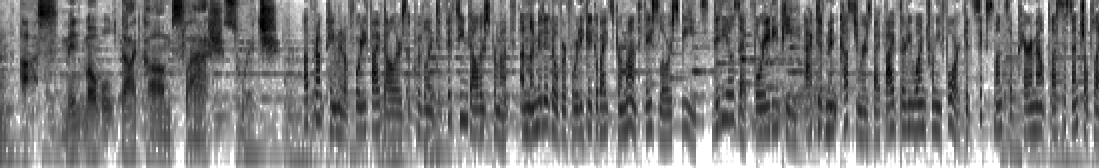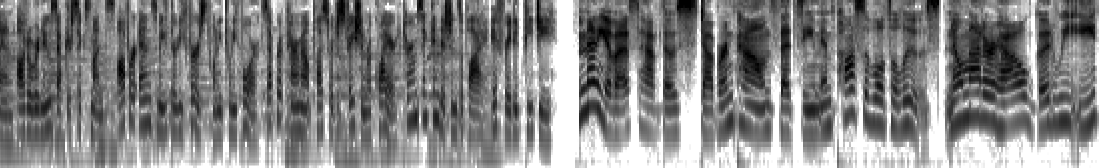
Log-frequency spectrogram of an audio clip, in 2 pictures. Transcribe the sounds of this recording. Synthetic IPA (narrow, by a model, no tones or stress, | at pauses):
nʌ̰smɪ̰̃nmoʊbl̩ˠdɑ̰t̚kʰɑ̰̃mslæ̰ʃswɪ̰t͡ʃʌp̚ɹʌ̃mpʰeɪmɨ̃ɾ̃ʌv̥fɔɹɾifaɪvdɔlˠə˞zɨkʰw̥ɪvl̩ˠɨ̃ntʰɨfɪftʰĩndɔlˠə˞z̥pʰə˞mʌ̃nθʔə̃nlɪ̃mɨɾɨɾoʊvə˞fɔɹɾiɡɪɡəbaɪtspʰə˞mʌ̃nθfeɪsloʊə˞spidz̥vɪɾioʊzɨtfɔɹeɪɾipʰiʔæk̚tɨvmɪ̃nkʰʌstəmə˞zbaɪfaɪv̥θɜ˞ɾiwʌ̃ntʰw̥ɛ̃ifɔɹɡɛd̥sɪksmʌ̃nθsʌv̥pʰɛɹɨmãʊnpʰl̥ʌsɨsɛ̃nʃl̩ˠpʰl̥æ̃nɔɾoʊɹɨnʉzæftə˞sɪksmʌ̃nθsɔfə˞ʔɛ̃ndzmeɪθɜ˞ɾifɜ˞stʰwɛ̃ɾ̃itʰw̃ifɔɹsɛpɹɨt̚pʰɛɹmãʊ̃npʰʌsɹɛd͡ʒɨstɹeɪʃn̩ɹɨkʰwaɪə˞d̚tʰɜ̃˞mzɨ̃nkʰɨ̃ndɪʃn̩zəpʰl̥aɪɨfɹeɪɾɨd̚pʰid͡ʒi | mɛñiʌvʌshɨvðoʊz̥stʌbə˞npʰãʊ̃ndzðɨtsĩmɪ̃mpʰɑsəbl̩ˠtʰəlʉz̥noʊmæɾə˞ɦaʊɡʊd̚wiʔit̚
